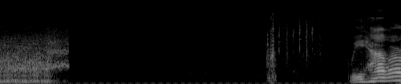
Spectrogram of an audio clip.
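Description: A bus door slides open.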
